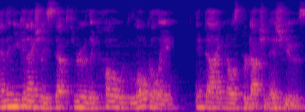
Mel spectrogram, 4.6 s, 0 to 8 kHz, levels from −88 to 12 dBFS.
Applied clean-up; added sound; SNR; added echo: neural separator model SepFormer DNS4.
